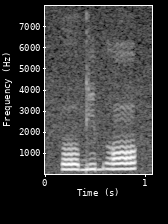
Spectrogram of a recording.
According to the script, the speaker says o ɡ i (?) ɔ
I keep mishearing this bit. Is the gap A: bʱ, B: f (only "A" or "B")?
A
